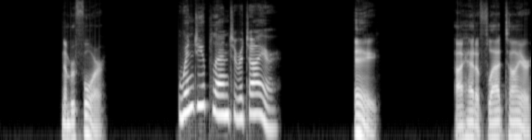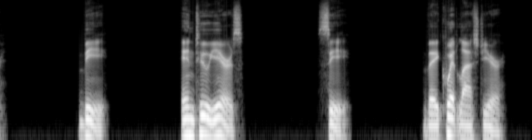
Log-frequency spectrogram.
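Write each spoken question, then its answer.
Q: When do you plan to retire?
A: B: In 2 years.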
